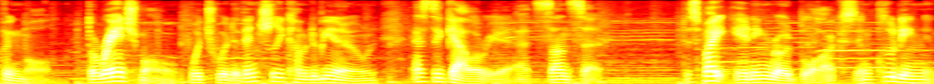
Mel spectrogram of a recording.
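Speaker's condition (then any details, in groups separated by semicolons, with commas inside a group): No condition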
